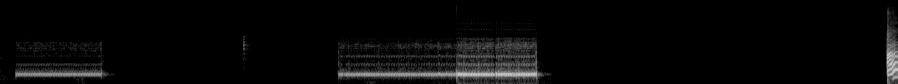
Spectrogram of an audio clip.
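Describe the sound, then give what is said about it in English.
Telephone tones as a call is placed: a steady electronic ring-back tone sounds for about a second, pauses, then returns longer and louder, with a small click in between and a sharp click at the end. No one speaks. “So let's call her.”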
